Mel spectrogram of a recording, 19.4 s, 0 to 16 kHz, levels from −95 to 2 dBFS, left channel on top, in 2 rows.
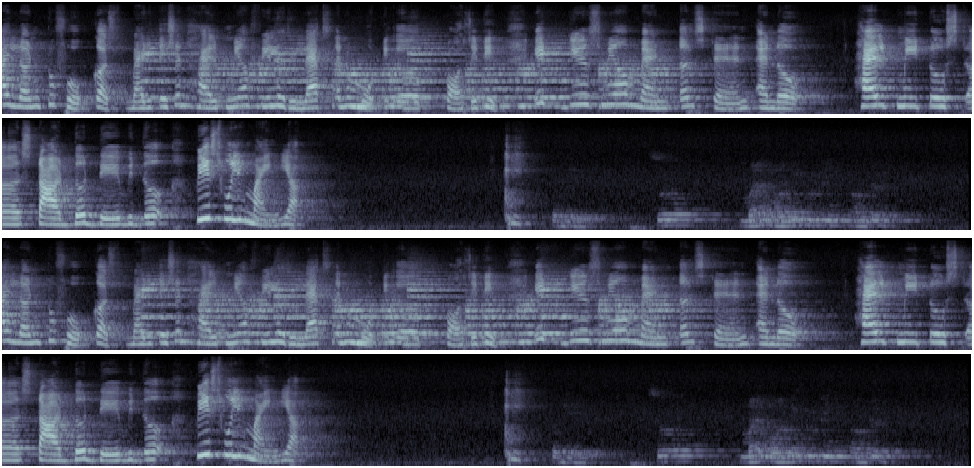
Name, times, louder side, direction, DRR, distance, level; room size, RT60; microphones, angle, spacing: voice 1, 0.0-4.2 4.5-8.0 8.5-12.7 14.7-14.9, left 2 dB, 10° left, 12 dB, 0.5 m, -31 dB
sound 1, 1.4-7.3, equal, 10° right, 1.0 m, -37 dB
voice 2, 15.2-15.6 16.2-16.6 17.1-18.5, equal, 60° right, -4 dB, 3.7 m, -48 dB
11.5 x 7.4 x 9.6 m, 1.2 s
head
